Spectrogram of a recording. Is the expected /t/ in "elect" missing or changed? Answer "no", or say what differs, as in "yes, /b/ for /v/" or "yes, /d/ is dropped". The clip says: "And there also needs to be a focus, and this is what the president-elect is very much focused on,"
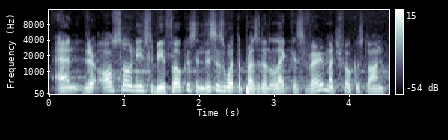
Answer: yes, /t/ is dropped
